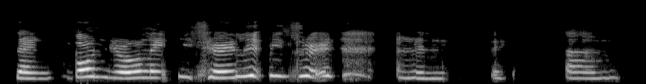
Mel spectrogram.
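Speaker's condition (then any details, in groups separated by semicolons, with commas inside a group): Cerebral palsy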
